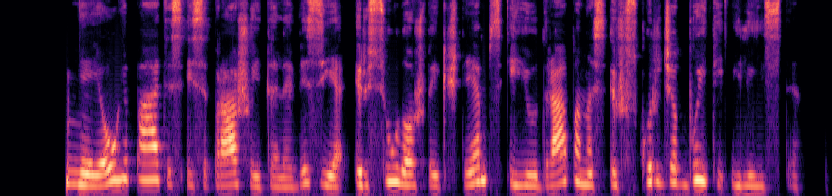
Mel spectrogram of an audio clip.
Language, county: Lithuanian, Klaipėda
